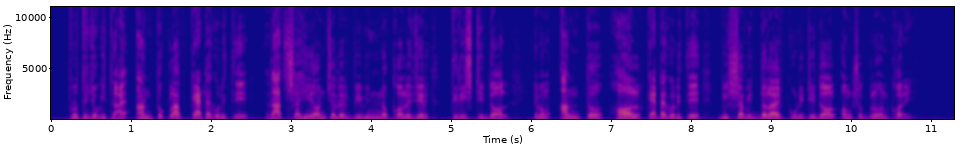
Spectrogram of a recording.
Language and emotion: Bengali, neutral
